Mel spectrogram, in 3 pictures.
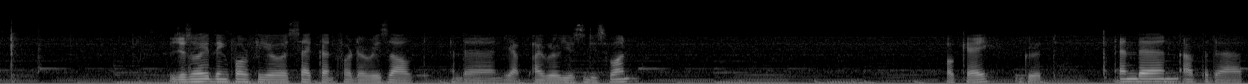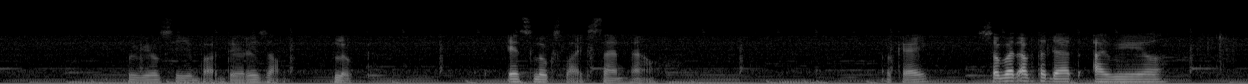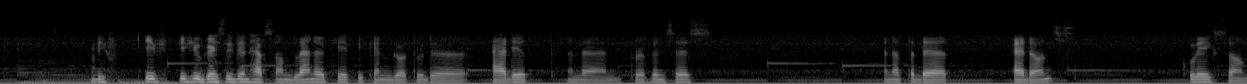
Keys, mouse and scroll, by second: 4.2 click, 10.2-11.9 drag, 12.1-12.8 drag, 14.2 drag, 14.9 click, 15.6 click, 16.8 click, 17.0 click, 17.6 click, 18.0-18.5 middle drag, 18.5-19.1 scroll up 1, 19.1-20.0 middle drag, 20.0-22.4 right drag, 20.8 middle click, 21.6 middle click, 22.4 click, 23.9-24.3 drag, 25.0-28.1 right drag, 25.0 middle click, 29.7-32.8 drag.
